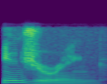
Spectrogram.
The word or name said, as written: injuring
